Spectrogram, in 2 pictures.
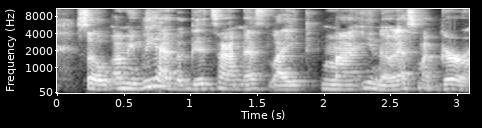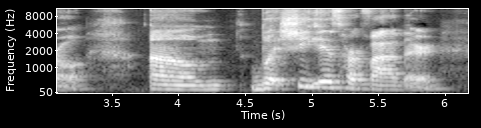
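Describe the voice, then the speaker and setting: At a moderate pace, a woman with an American accent speaks at a fairly low pitch with ordinary variation over noticeable background noise. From US, Connecticut (Windsor). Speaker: coach's wife and mother. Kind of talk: casual interview. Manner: loud.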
